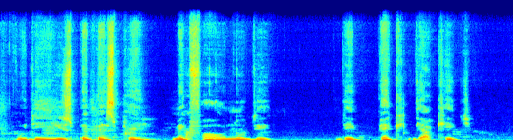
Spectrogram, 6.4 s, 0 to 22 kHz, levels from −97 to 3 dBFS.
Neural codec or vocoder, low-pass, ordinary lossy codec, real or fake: vocoder, 44.1 kHz, 128 mel bands, Pupu-Vocoder; 19.8 kHz; none; fake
